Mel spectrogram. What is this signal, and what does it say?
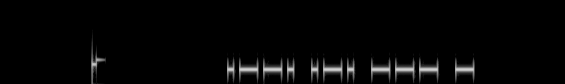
Morse code, heard as a keyed tone, about 20 wpm, 700 Hz. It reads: PROT
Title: Build A Word - 4 Letters At A Time - 8-Letter Words - 20wpm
